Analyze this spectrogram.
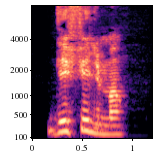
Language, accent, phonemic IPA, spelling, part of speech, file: French, Canada, /de.fil.mɑ̃/, défilements, noun, LL-Q150 (fra)-défilements.wav
- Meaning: plural of défilement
